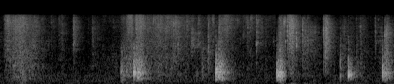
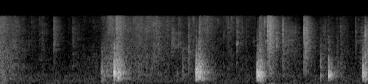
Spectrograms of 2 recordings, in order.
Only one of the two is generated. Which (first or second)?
first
